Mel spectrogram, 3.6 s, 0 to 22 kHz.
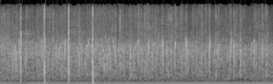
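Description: An audience claps together in a steady wash of applause for the 2017 Myanmar Missions Trip Team, with a few sharper, louder individual claps standing out near the start, continuing evenly without voices.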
